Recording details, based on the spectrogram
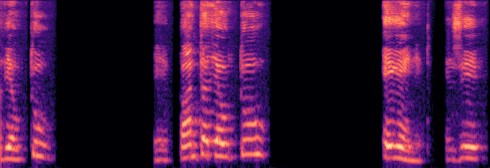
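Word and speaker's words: διʼ αὐτοῦ: Esto se pronuncia pegado, diautú.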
